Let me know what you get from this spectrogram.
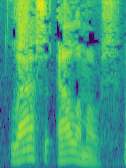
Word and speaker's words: Los Alamos: Los Alamos.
